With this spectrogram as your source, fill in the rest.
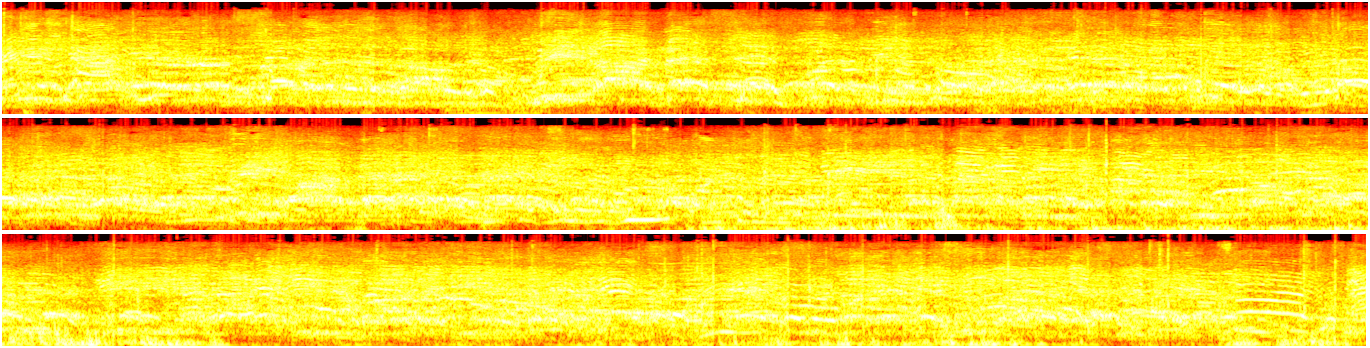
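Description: A crowd of children chants and shouts loudly outdoors.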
